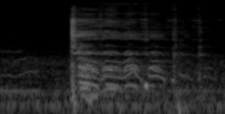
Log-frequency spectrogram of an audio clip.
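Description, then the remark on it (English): A single drawn-out meow from a male pet cat with a wavering pitch, heard fairly softly against a quiet background, no talking. “You heard my cat in the background.”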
